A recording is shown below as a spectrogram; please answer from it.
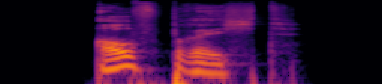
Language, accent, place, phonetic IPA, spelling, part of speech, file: German, Germany, Berlin, [ˈaʊ̯fˌbʁɪçt], aufbricht, verb, De-aufbricht.ogg
- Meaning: third-person singular dependent present of aufbrechen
